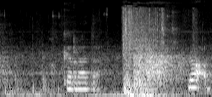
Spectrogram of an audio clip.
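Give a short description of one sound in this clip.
A game rifle fires a burst of shots.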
